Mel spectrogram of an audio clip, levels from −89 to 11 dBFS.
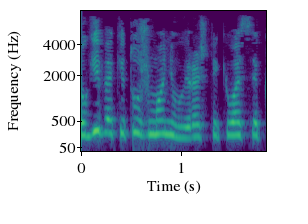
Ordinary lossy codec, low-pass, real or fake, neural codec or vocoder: MP3, 32 kbps; 7.2 kHz; real; none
